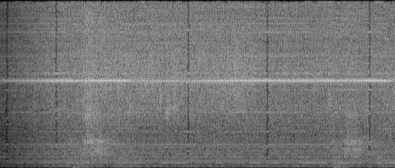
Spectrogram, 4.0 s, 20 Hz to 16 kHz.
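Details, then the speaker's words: 1/8 inch flat end mill screeching while milling the screw-guide section of a first injection mold for a Morgan G-100T press; steady high spindle whine with sharp ringing tones as the small cutter chatters. "this is using the Longbeach 1/8 inch flat end mill and if you listen you can hear these screeching"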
